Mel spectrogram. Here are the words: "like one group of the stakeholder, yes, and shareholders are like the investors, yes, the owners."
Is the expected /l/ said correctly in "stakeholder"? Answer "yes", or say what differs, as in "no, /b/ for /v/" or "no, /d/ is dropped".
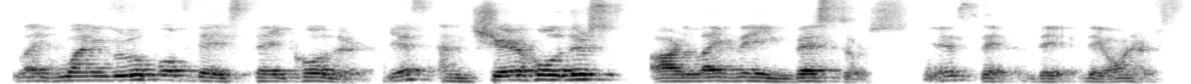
yes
